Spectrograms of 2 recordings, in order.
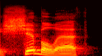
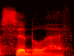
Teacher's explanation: the ephraimites could not make the sh sound they could only make a s sound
